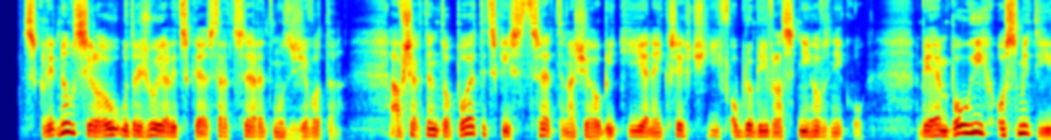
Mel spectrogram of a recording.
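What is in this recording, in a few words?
male Czech documentary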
